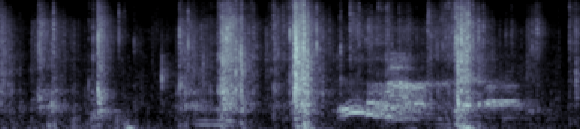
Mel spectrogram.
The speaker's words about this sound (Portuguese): Tá. Mas não é a sacola o presente, tá, pessoal? Pode rasgar.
